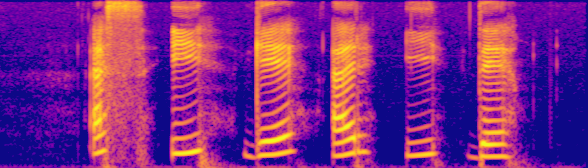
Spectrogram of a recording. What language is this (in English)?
Norwegian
